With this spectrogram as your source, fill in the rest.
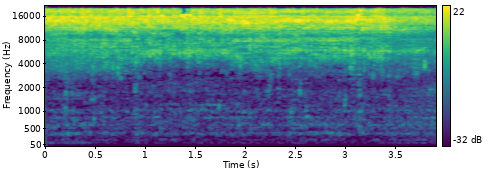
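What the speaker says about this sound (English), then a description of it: "Let me get my hands washed here." Hands get washed under a running sink tap, with a steady, close, hissing stream of water splashing continuously throughout and no voices.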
